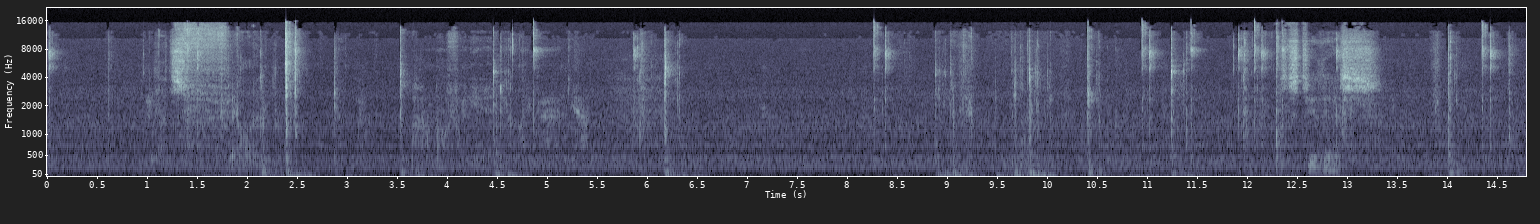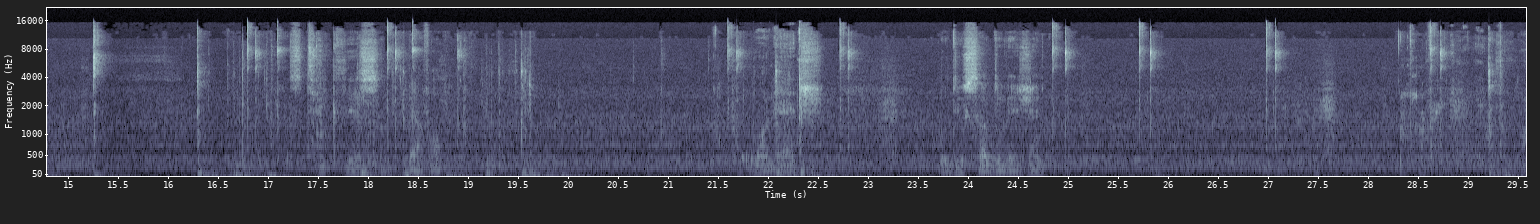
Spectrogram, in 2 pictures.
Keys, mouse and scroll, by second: 1.4-2.4 drag, 3.5 a, 4.5 a, 4.9-6.1 middle drag, 6.1 e, 8.9 a, 9.1 a, 9.8 ctrl+n, 10.4 Tab, 11.3 a, 11.4-13.1 drag, 14.0 Tab, 16.3 a, 16.8 click, 17.1-19.5 middle drag, 19.5 ctrl+b, 19.5 click, 19.8 middle click, 19.9-21.5 drag, 22.0 a, 22.3 Tab, 24.8-25.5 drag, 27.6-28.6 drag, 29.2 a, 29.5 drag.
